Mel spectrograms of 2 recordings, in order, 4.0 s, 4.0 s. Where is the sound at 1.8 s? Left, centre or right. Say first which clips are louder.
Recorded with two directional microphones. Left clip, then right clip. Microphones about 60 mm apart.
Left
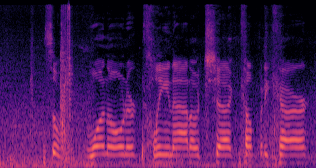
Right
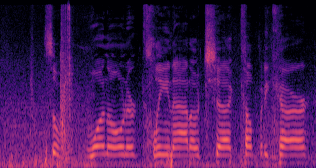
Even; centre.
